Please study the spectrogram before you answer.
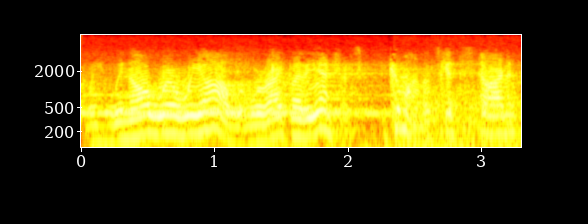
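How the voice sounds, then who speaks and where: A man's voice: sits high, expressive, a little fast, echoey room, highs cut off, heavy background noise. An actor playing a flustered trapped lover in an old-time radio drama, stammering and repeating himself as he tries to reassure. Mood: reassuring, tense.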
